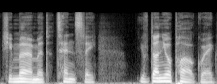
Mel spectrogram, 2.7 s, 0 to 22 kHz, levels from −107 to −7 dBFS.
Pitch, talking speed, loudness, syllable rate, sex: 125 Hz, 200 wpm, -15 LUFS, 6.3 syllables/s, male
